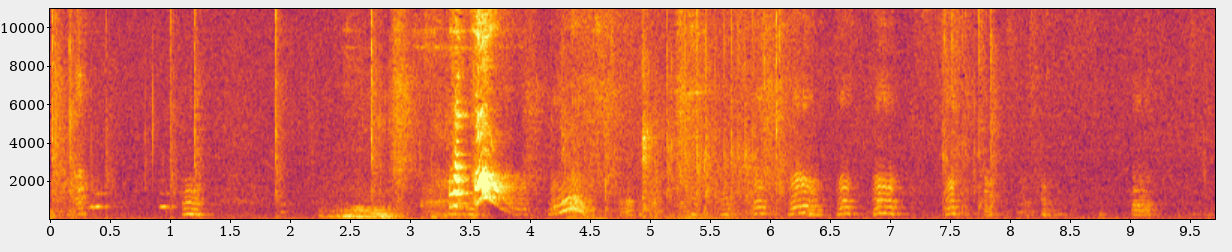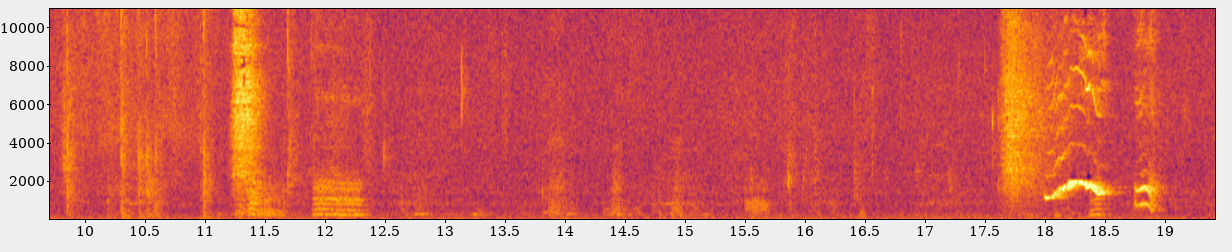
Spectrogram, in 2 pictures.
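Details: Eleven Golden Retriever puppies aged 13 days, eyes just opening, produce sporadic thin squeaks and whines, a louder burst early on, quieter patches, then a final rising squeal near the end.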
